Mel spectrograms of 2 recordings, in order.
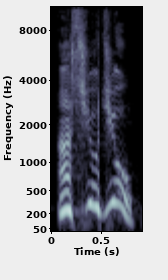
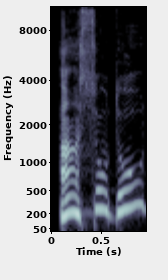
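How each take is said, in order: First: It is pronounced the rural patois way. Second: It is pronounced the standard Paris city way. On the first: "dans les patois" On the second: "En ville"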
